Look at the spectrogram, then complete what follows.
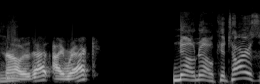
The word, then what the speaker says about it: Qatar: I think it would be Qatar, which some people in the media pronounce Qatar, which I find strange. I believe it would be Qatar because we do have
